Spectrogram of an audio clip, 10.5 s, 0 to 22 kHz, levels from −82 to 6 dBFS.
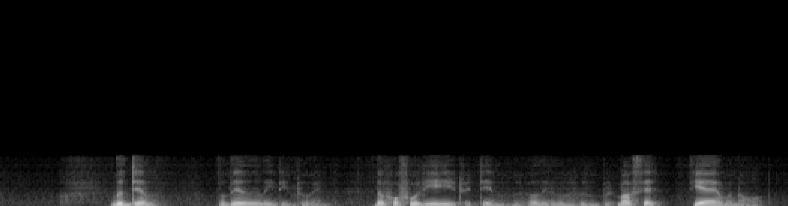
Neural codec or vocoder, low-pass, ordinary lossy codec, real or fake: codec, 16 kHz, 0.2 kbps, FocalCodec; 5.4 kHz; MP3, 48 kbps; fake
